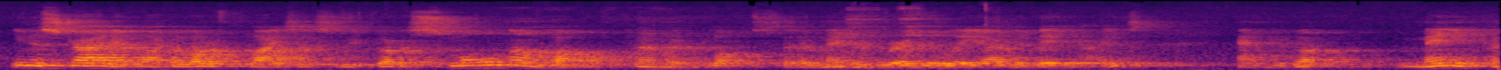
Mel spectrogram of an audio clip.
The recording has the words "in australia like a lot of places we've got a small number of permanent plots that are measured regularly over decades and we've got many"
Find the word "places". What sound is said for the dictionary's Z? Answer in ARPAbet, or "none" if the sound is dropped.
Z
